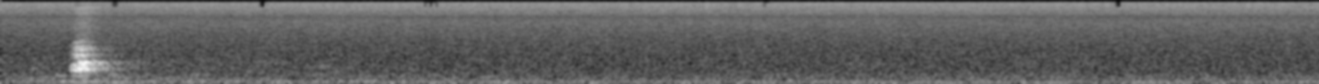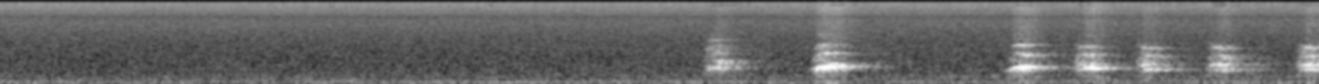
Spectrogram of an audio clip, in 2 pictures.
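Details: Barking dogs, presented as a nuisance to neighbours: one sharp bark at the start, a long quiet stretch, then a cluster of about six barks in quick succession near the end.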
